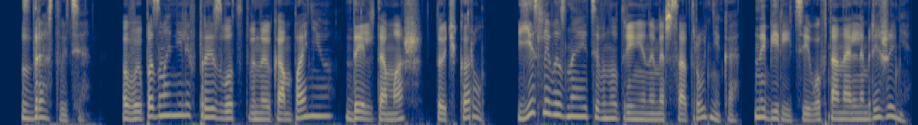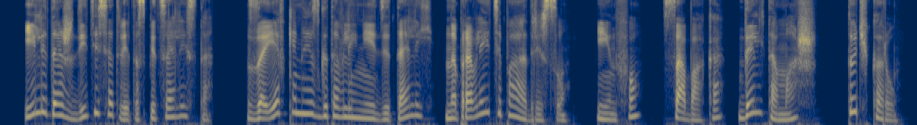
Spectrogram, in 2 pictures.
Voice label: IVR; Deltamash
